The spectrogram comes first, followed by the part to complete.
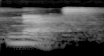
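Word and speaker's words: NAICS: are following North American industry classification system it's pronounced as nets okay so all the industries are actually they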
